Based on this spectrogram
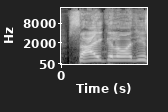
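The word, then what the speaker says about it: psyche: रहा दिखा रहे हैं साइकोलॉजी शब्द की उत्पत्ति यूनानी भाषा के दो शब्द एक है साइक देखो भले पी से शुरू हो रही है पी साइलेंट है कि अंग्रेजी में चाज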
